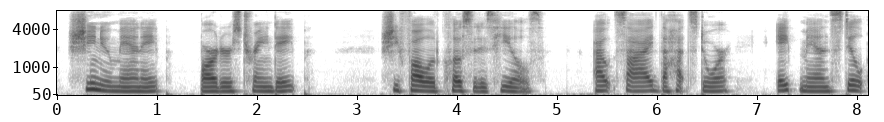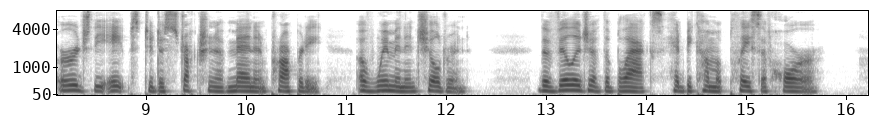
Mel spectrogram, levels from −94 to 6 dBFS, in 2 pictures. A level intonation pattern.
Yes: narrow, 2.1 semitones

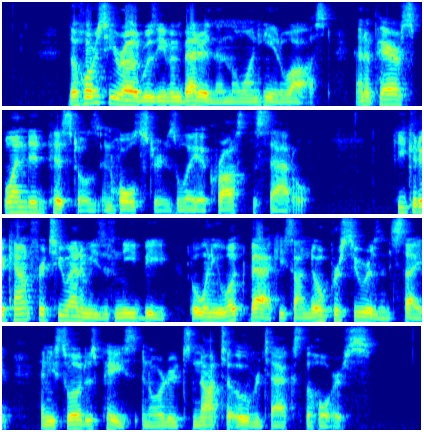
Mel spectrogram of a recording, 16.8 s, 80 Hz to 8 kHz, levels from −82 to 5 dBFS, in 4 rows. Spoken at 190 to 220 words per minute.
Yes: fast, 205 wpm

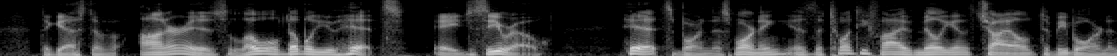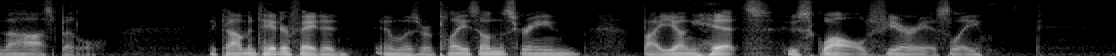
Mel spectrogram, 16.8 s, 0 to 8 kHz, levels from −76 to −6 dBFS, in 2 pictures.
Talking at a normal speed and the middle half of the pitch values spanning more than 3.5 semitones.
Yes: average, 145 wpm; average, 5.2 semitones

